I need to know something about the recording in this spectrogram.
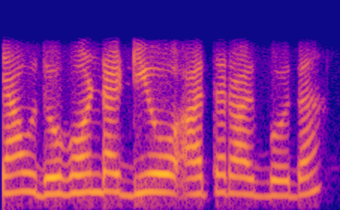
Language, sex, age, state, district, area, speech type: Kannada, female, 18-30, Karnataka, Dakshina Kannada, rural, conversation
